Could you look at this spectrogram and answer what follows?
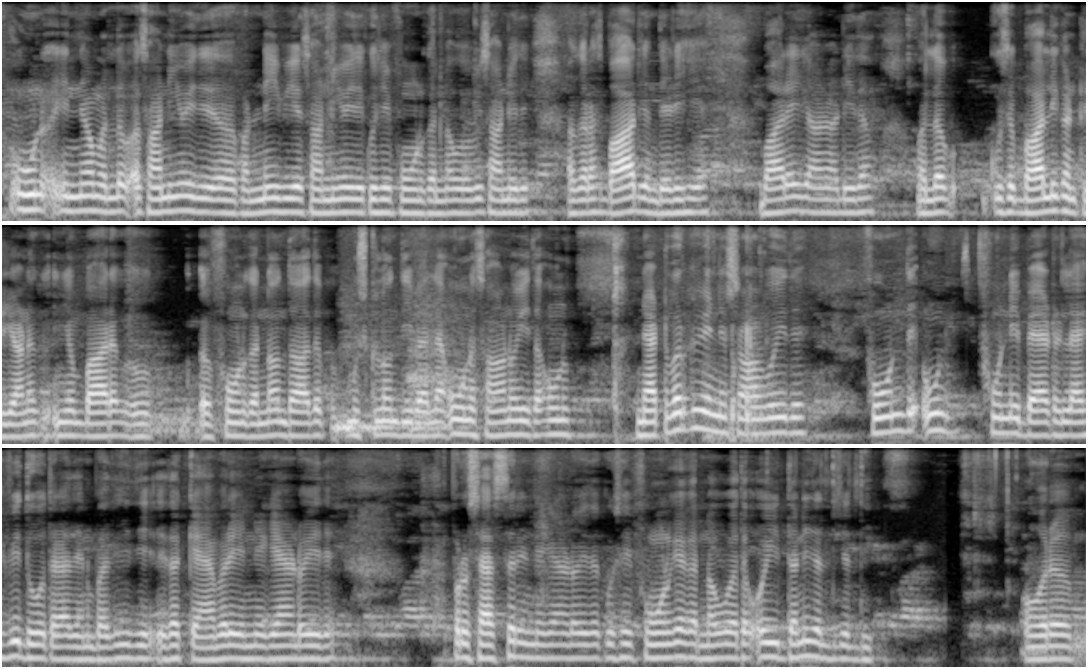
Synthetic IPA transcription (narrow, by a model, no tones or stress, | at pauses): ʊːnɪ̰nãːmət̪ləbə̰saːniːɦoːiːd̪eːbənneːiːbiːəsaːniːɦoːiːd̪eːkʊseːpʰoːnkəɾnaːoːbiːsaːniːoːd̪eːəɡəɾəsbaːɾd͡ʒə̃nd̪eːɽiːɦiɛː | baːɾeːd͡ʒaːnaːɽiːd̪ãː | mət̪ləb | kʊseːbaːliːkəɳʈɾiːd͡ʒaːnaɪãːbaːɾ | pʰoːnkəɾnaːʊ̃nd̪aːt̪eːmʊʃkɪlõnd̪iːpɛːlɛ̃ːʔʊːnəsaːnɦoːiːt̪ãːʊn | nɛːʈʋəɾkkenːẽːsɾaːɳoːiːt̪eː | pʰoːnd̪eːʔʊnpʰoːnːeːbɛːʈɾɪlaːɪfʋiːd̪oːt̪əɾɛ̃ːd̪ɪnbəd̪iːd̪eeːd̪aːkɛ̃ːməɾɪnːẽːkɛ̃ːɳɖɦoːiːt̪eː | pɾoːsɛːsəɾɪnẽːkɛ̃ːɳɖɦoːiːt̪aːkʊseːpʰoːnkãːkəɾnaːoːaːt̪ːʔoːiːd̪ːãːnĩːd͡ʒəld̪iːd͡ʒəld̪iː | ɔːɾ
